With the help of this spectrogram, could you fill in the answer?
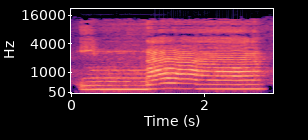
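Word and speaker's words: إِنَّا: ke-1 dimulai dengan lafaz inna. Nah, innya ditahan dan ditekan selama 2 harokat ya, karena ada nun tasydid di situ. Kemudian naknya panjangnya 5. Nah, seperti itu. Jadi membacanya inna.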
